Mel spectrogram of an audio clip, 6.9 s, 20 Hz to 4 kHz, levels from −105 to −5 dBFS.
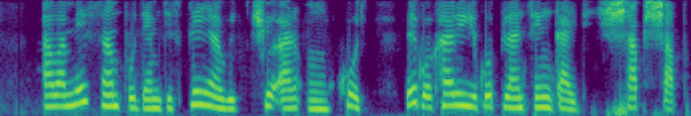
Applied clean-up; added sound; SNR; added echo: neural mask model Resemble Enhance denoiser.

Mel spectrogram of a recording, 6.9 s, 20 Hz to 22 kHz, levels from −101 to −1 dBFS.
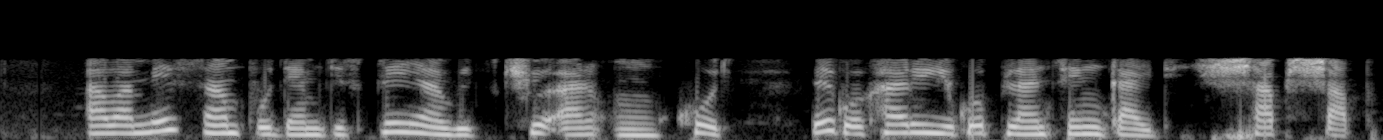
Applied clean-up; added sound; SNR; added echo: none; none; none; none.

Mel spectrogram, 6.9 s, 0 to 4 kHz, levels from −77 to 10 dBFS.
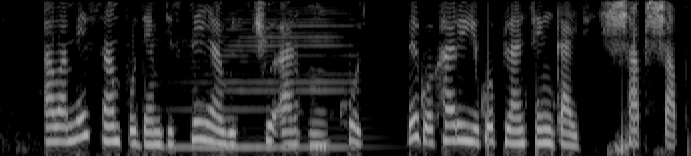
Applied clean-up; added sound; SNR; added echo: classical method spectral subtraction.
